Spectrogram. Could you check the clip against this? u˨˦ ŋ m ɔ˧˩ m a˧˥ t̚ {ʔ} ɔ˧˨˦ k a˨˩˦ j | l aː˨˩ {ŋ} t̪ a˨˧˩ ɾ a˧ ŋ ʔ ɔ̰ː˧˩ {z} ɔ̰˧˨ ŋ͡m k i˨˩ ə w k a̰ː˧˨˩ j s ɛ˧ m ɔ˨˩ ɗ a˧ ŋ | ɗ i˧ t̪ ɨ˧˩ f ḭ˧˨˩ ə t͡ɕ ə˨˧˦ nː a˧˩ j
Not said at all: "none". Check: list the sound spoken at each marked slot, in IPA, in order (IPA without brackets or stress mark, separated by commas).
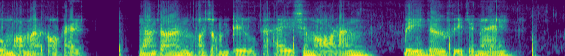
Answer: k, m, z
